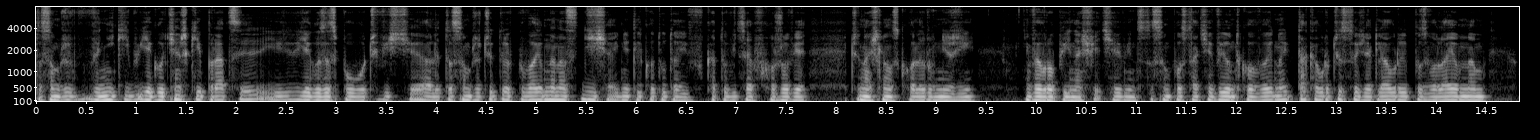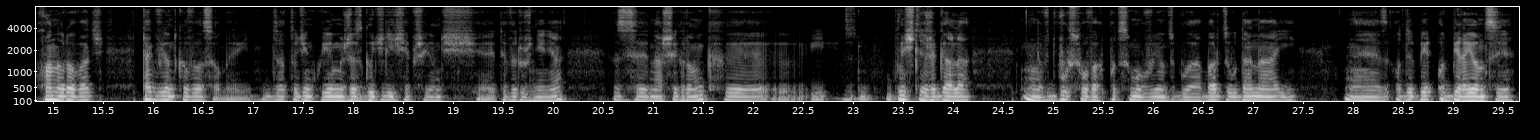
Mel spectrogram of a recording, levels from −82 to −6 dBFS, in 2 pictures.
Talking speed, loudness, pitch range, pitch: 160 wpm, -30 LUFS, 110-120 Hz, 115 Hz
